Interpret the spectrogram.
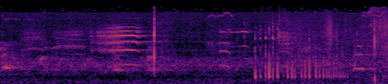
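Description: Faint bird calls: a few short whistled calls, then a quick rattling series of notes that speeds up near the end, with a single sharp click about two seconds in.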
